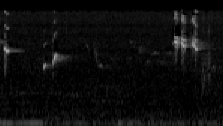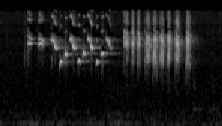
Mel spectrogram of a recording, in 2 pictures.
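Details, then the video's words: Aviary European goldfinch performing copia Malaga song: a few isolated high slurred notes, then quickening bursts of liquid twittering that end in a dense, buzzy trill, all very high-pitched against a quiet low background hum. "Goldfinch song/ best chirping of the goldfinch | Jilguero Cantando copia malaga/ chardonneret chante"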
